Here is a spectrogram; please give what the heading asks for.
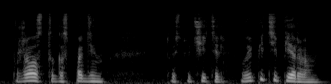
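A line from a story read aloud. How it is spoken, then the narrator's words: Stunned mumble. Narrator (Russian): Ошеломленный Свасти пробормотал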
